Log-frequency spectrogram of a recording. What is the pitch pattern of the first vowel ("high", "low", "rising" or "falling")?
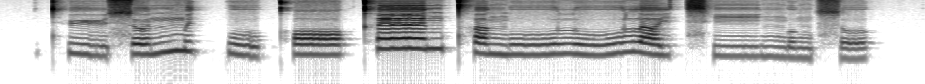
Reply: low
